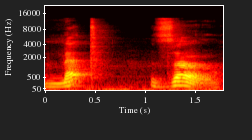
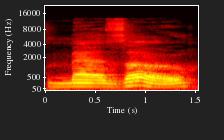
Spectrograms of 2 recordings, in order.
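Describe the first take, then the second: First: A T sound comes before the double Z. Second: The double Z is said without a T sound. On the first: The speaker calls it right. "with a T sound right before the second Z" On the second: The speaker calls it wrong. "It is not pronounced mezzo"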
